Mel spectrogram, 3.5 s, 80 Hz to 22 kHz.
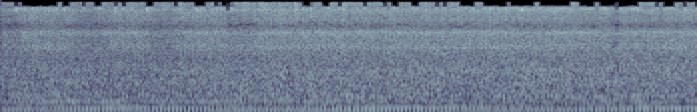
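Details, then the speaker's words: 1948 Ford 8N tractor four-cylinder, first start in rebuild with throttle given, after sitting and awaiting oil pressure: even steady low drumming idle, no knocks or misses; normal healthy idle. "And give her some throttle, and here we go. I told you this thing runs good."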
